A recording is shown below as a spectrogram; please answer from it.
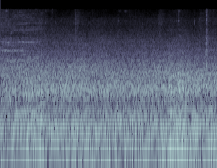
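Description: Steady road traffic noise, an even rumble and hiss.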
